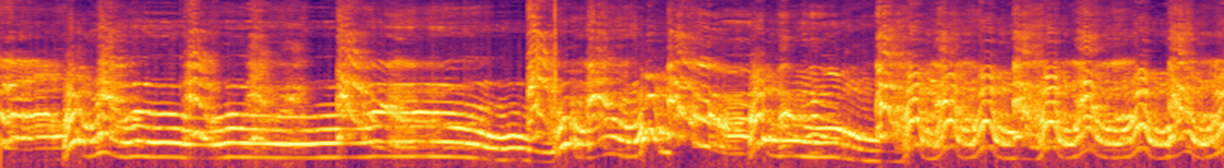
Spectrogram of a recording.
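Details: Chorus of dogs at Dodger Valley on opening day: steady held howls at first, then a rising and falling swirl of voices, ending in rapid pulsing yips and barks over the sustained tones.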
